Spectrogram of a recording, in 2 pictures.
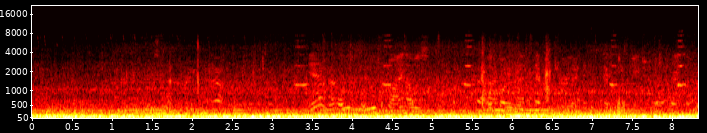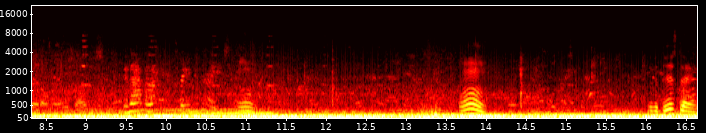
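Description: Voices of people talking in the background, in short scattered snatches, over a steady low rumble.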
